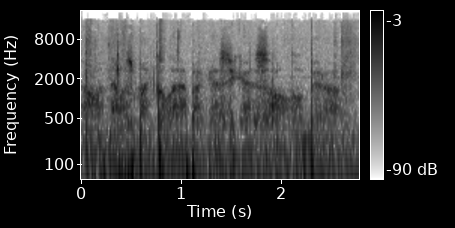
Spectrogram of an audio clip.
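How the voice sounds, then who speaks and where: This is a fully whispered voice with no real tone behind it, only breath. The speaker hosts ASMR narration in an informal, rambling way. The delivery is gentle and a little hesitant, suited to bedtime listening. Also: quick pace. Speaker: ASMR video creator and host.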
